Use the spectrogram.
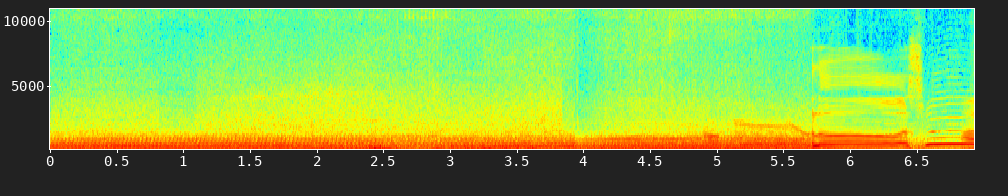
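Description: Electric-converted Honda Beat motorcycle carrying four riders climbs a steep hill, a loud continuous whine and rumble with wind buffeting, while several people shout and talk excitedly near the end.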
